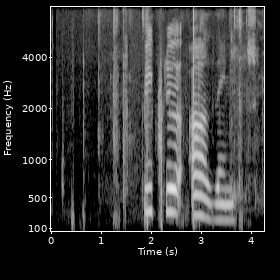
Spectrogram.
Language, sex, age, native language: Icelandic, male, 7, Icelandic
